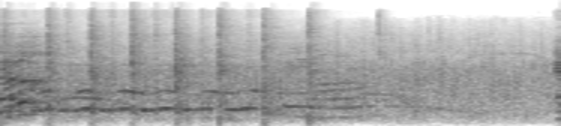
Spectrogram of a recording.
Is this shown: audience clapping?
yes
